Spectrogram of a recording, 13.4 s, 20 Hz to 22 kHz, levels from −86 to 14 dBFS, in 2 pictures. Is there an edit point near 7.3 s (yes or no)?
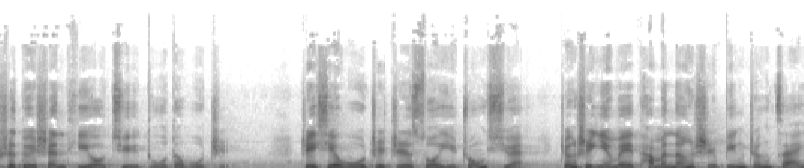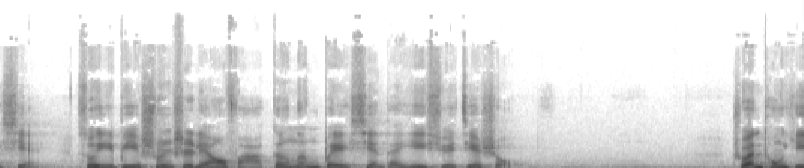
yes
